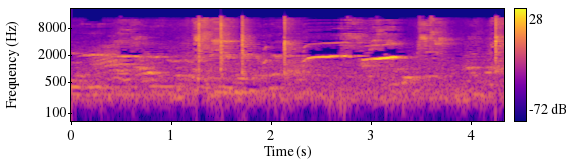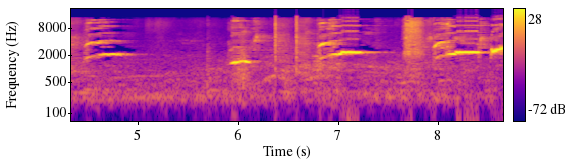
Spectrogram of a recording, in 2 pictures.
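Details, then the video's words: White-rumped shama delivering a loud lure song said to carry monkey-like sounds: varied whistled phrases gliding up and down, separated by abrupt harsh clicks and rasping bursts, growing louder toward the end. "NGERI murai batu bersuara kera Real 100 % MANTUL buat pancingan murai"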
